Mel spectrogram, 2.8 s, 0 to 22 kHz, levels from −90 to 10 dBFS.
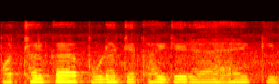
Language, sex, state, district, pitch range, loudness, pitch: Hindi, male, Bihar, Katihar, 120-135 Hz, -18 LUFS, 125 Hz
